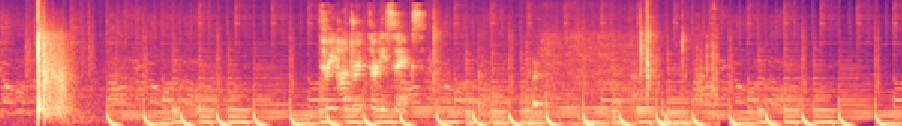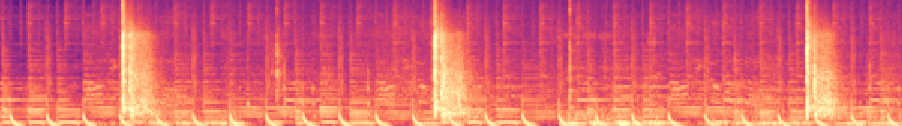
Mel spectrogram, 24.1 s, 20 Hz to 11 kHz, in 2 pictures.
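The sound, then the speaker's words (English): A stock Wicked Ridge M370 crossbow fires during a speed test, giving a few sharp, brief snaps spread over a steady tonal background. “We're gonna speed test the Wicked Ridge M370 crossbow. Everything stock out of the box.”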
